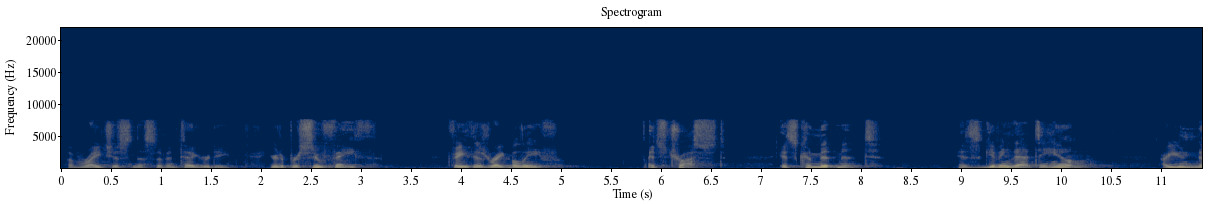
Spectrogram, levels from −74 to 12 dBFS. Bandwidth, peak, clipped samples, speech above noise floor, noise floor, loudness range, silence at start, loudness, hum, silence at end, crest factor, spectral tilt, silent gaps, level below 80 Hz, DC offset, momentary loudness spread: 8 kHz; -12 dBFS; under 0.1%; 38 dB; -67 dBFS; 4 LU; 0.1 s; -30 LUFS; none; 0 s; 20 dB; -6 dB/octave; none; -64 dBFS; under 0.1%; 18 LU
